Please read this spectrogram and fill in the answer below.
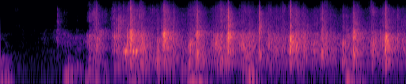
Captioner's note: applause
